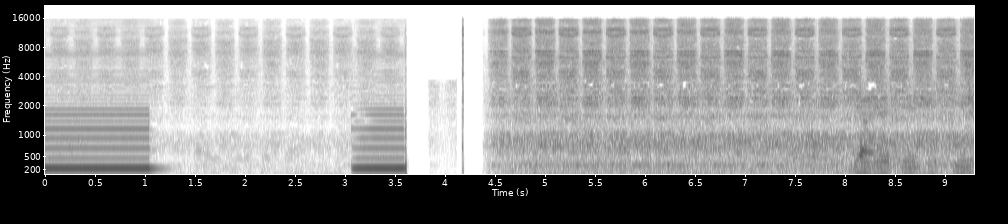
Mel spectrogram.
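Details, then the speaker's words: Pro-Cut PFM 9.2 on-car lathe resurfacing a brake rotor after compensation: rhythmic scraping about twice a second, the bit catching then missing. It doesn't sound right; either setup is suspected to be inconsistent, cutting a different spot; recompensation planned. "that sound is catch, Yeah. It's hit, yeah. Miss. Exactly. It doesn't sound right."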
